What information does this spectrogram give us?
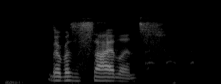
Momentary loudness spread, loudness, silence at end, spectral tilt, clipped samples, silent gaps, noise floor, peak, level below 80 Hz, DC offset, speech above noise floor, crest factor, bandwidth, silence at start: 11 LU; -39 LUFS; 0.55 s; -1 dB/octave; under 0.1%; none; -74 dBFS; -18 dBFS; -78 dBFS; under 0.1%; 33 dB; 24 dB; 10.5 kHz; 0.5 s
